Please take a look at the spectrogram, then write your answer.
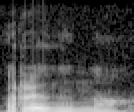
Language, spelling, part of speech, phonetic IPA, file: Polish, rynna, noun, [ˈrɨ̃nːa], Pl-rynna.ogg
